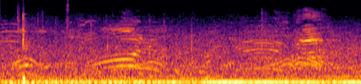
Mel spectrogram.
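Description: Players shouting calls across an Australian rules football field, with one sharp thump of the ball being struck just after the start. A steady low rumble runs underneath.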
